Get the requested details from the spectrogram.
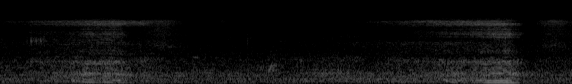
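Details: Doug and Piper napping together: two slow, rough, rattling inhaled snores about four seconds apart with soft breathing between; snoring.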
